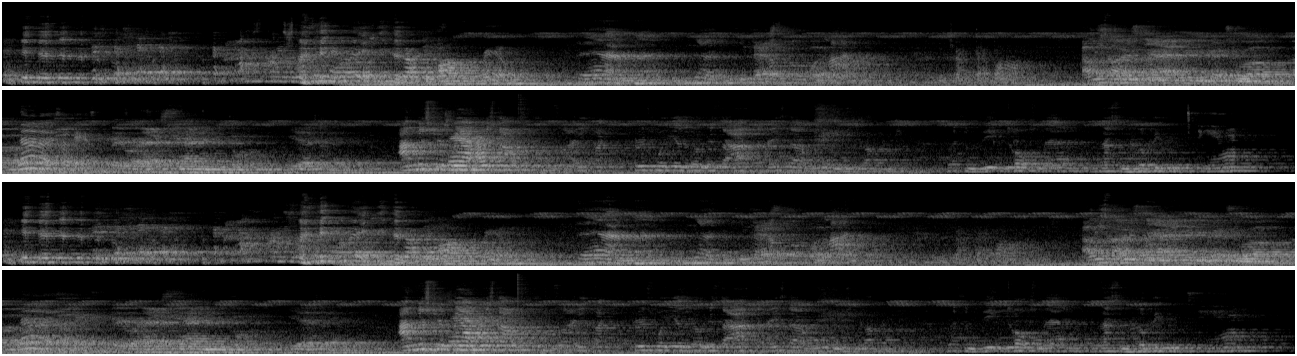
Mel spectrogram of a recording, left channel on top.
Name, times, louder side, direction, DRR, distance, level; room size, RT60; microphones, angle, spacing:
voice 1, 0.2-1.4 2.2-2.6 3.0-4.0 5.7-9.3 10.8-11.8 16.9-21.7 22.4-24.8 25.1-25.2, equal, 5° right, 0 dB, 0.6 m, -34 dB
voice 2, 0.9-1.8 2.1-3.1 4.2-4.3 7.4-7.8 8.1-8.4 10.8-13.8 14.0-15.5 15.8-16.7, equal, 70° left, -4 dB, 1.7 m, -33 dB
voice 3, 2.4-5.2 7.2-7.4 9.3-10.2 13.1-14.7 17.3-17.8 21.1-21.5 22.3-22.5 24.0-24.1 24.9-25.3, left 2 dB, 50° left, 3 dB, 0.6 m, -34 dB
sound 1, 3.3-22.0, equal, 55° right, 1.5 m, -39 dB
sound 2, 4.5-24.4, right 2 dB, 35° right, 1.1 m, -49 dB
5.8 x 4.5 x 5.5 m, 2.4 s
head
